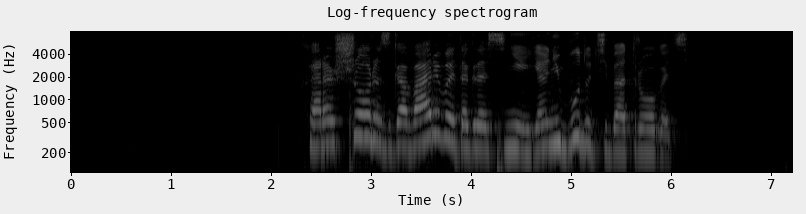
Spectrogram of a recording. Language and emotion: Russian, angry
